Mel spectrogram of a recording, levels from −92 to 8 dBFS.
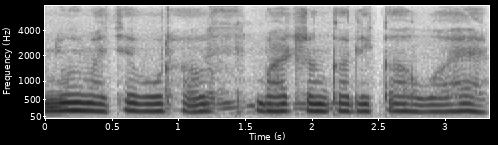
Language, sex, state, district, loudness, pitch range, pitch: Hindi, female, Himachal Pradesh, Shimla, -15 LUFS, 180-195 Hz, 195 Hz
